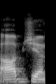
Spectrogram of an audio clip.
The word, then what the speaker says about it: OB-GYN: Are you saying that to be funny because it's pronounced letter by letter? I actually hear people say it Ob-Gyn all the time.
